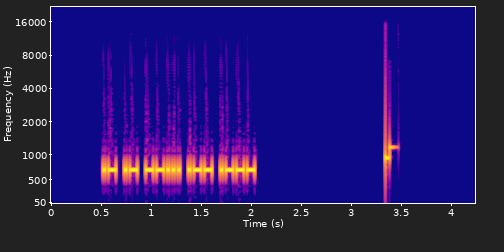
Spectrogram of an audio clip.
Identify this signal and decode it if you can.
Morse code, heard as a keyed tone, about 43 wpm, 700 Hz. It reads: AA7WJ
